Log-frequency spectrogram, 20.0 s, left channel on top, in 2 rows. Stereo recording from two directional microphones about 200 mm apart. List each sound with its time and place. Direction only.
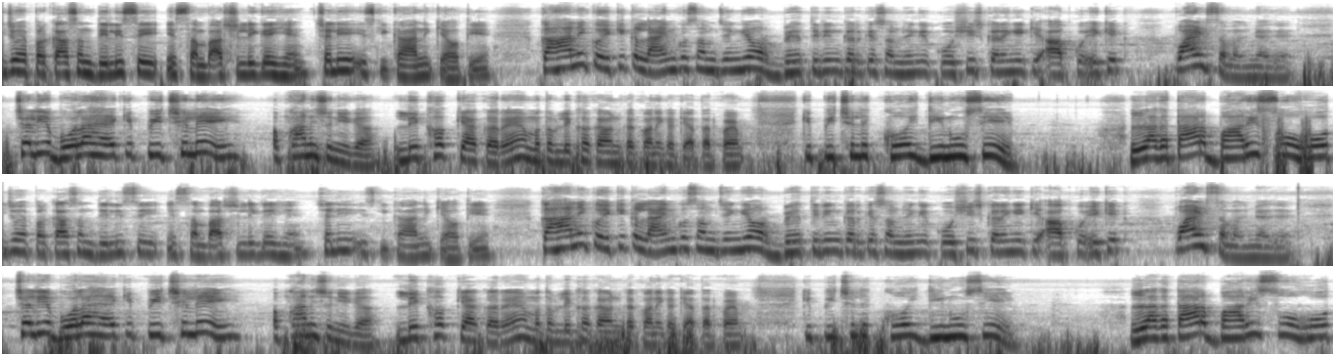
0.0 s a woman's voice: 45° left (ahead or behind)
